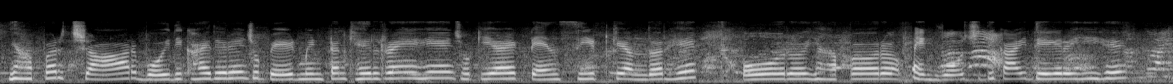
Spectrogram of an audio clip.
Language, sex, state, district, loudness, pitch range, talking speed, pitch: Hindi, female, Maharashtra, Sindhudurg, -14 LUFS, 245-275 Hz, 155 wpm, 255 Hz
